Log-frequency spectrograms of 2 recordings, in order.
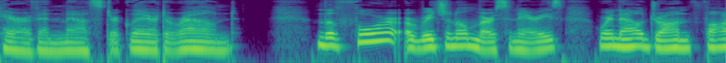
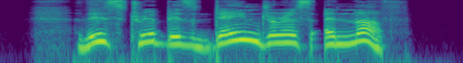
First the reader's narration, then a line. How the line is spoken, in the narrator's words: bellowed Kyakuken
